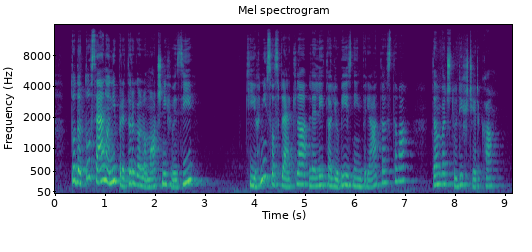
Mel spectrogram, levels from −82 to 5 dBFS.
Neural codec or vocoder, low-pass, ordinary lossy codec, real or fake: none; 14.4 kHz; none; real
